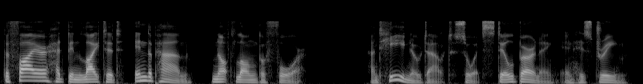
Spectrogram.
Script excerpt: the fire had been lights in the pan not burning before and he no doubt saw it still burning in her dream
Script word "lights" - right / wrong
wrong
